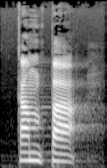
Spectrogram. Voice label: "campa", dialettu

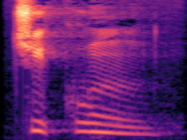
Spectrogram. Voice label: "cicun", dialettu

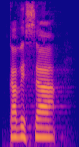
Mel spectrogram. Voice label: "cavesa", dialettu

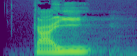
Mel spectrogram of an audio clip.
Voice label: "cai", dialettu

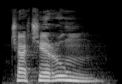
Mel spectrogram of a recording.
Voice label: "ciaccerun", dialettu

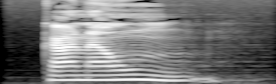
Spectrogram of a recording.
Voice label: "canaun", dialettu

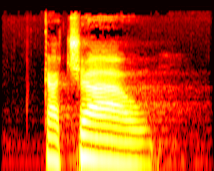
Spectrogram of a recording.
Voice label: "caciau", dialettu

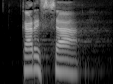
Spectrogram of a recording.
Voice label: "caresa", dialettu

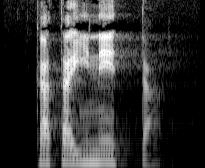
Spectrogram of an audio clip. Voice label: "catainetta", dialettu

